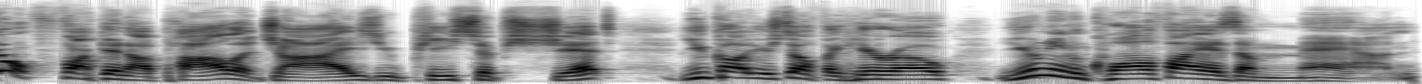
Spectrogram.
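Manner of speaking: put-on confrontational tirade. Retelling a comic scene where Oliver gets in Hal's face: imitating Oliver angrily confronting someone. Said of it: "Oliver immediately gets in his face".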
